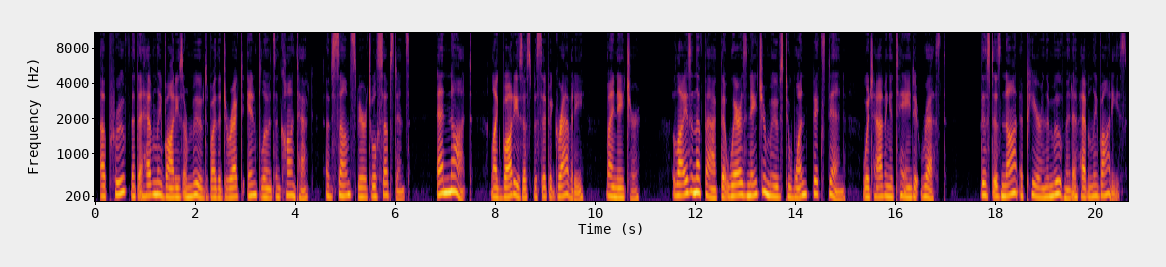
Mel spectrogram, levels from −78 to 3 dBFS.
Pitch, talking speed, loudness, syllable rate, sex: 195 Hz, 155 wpm, -17 LUFS, 5.2 syllables/s, female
